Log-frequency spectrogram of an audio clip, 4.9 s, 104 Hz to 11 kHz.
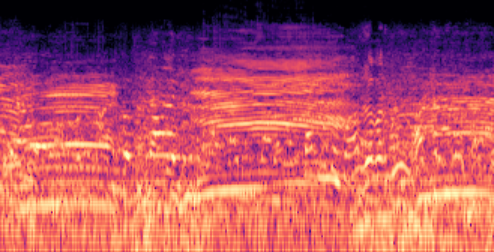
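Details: At Raniganj cattle market in Dinajpur, 29 August 2024, among Sahiwal bull calves: a steady, sustained moo fills the clip, with other cattle calls and faint market murmur behind.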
